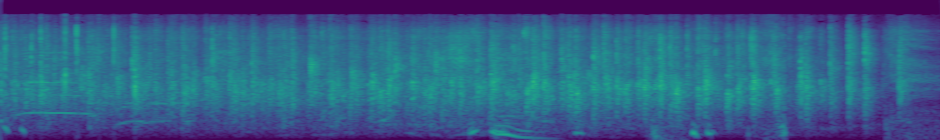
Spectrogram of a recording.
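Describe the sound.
An audience applauds steadily for several seconds, a dense crackle of many hands clapping at even loudness, with a few faint voices and whoops rising underneath.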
